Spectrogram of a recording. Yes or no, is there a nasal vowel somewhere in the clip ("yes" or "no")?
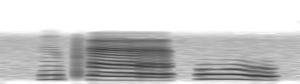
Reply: yes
